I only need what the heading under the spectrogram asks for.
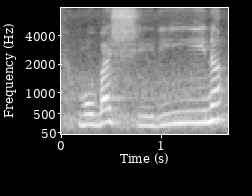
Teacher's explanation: فبعث اللہ النبیین اللہ کے لفظ کو پر پڑھیں کیونکہ اللہ کے لفظ سے پہلے زبر ہے، نون مشدد غنہ کریں. مبشرین را کو باریک پڑھیں اور را کو ایک الف کی مقدار میں کھینچ کر پڑھیں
